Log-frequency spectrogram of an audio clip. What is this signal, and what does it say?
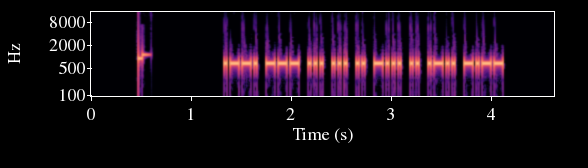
Morse code, heard as a keyed tone, about 40 wpm, 700 Hz. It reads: POSSIBILY
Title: Sentences from Top 1300 Words - New Word Drill - 40wpm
